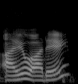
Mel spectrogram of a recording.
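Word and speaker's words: Ayoade: and this episode is directed directed by richard iowa that's the that's the correct pronunciation who's uh from the british i.t crowd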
